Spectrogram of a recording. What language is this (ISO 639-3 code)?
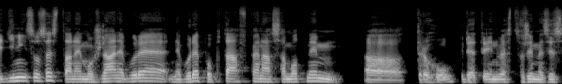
ces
